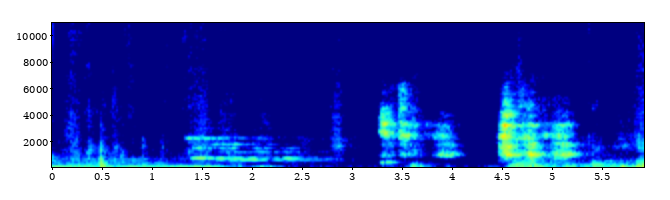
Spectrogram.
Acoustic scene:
elevator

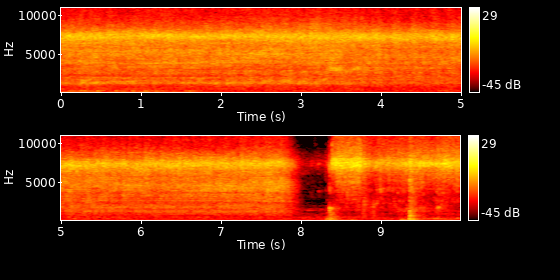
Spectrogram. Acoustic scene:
restroom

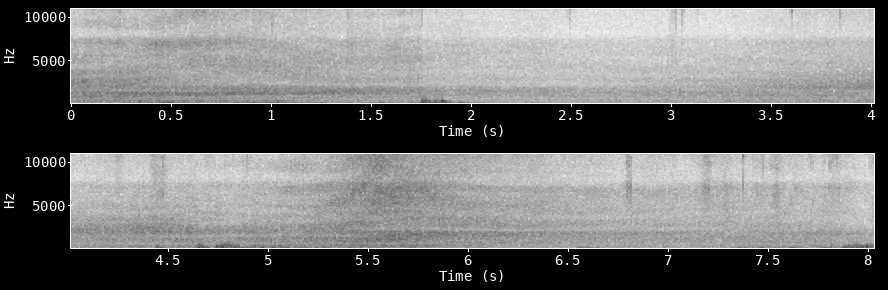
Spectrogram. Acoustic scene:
street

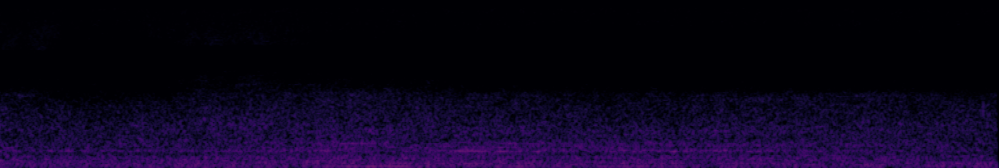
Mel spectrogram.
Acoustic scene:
street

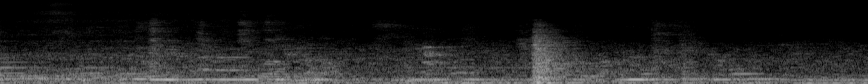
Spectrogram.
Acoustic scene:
restaurant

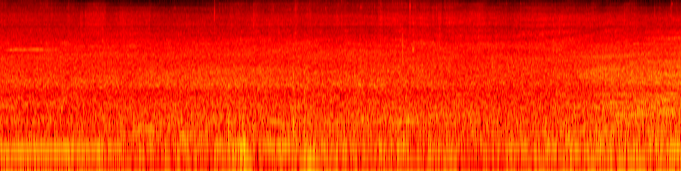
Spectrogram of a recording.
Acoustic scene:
street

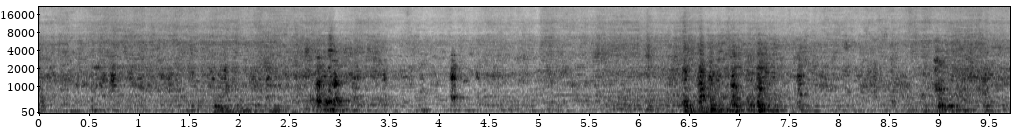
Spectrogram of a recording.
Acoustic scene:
kitchen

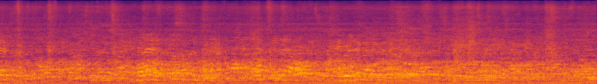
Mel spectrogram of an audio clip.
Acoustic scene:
subway station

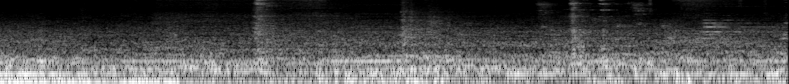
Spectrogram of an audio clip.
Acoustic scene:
subway station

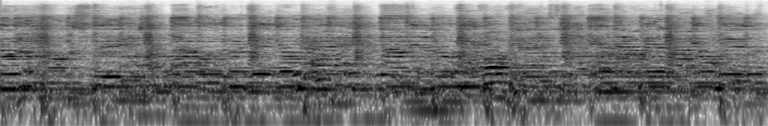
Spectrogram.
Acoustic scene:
cafe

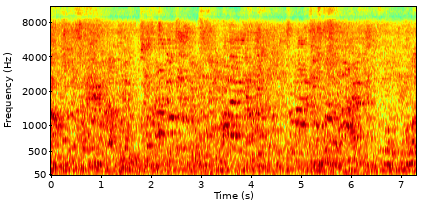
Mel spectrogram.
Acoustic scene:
crowded indoor space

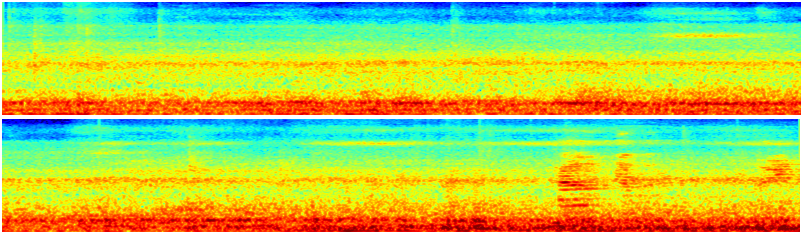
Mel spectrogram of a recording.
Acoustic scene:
subway train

